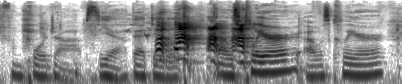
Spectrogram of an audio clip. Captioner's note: laughs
